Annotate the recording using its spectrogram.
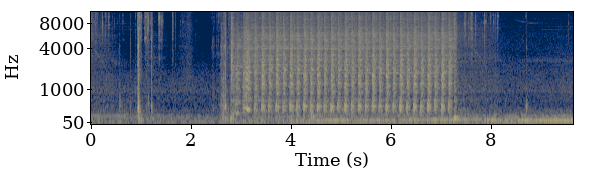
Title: Car won't start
